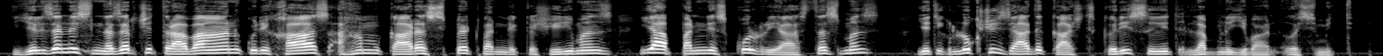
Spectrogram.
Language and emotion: Kashmiri, neutral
